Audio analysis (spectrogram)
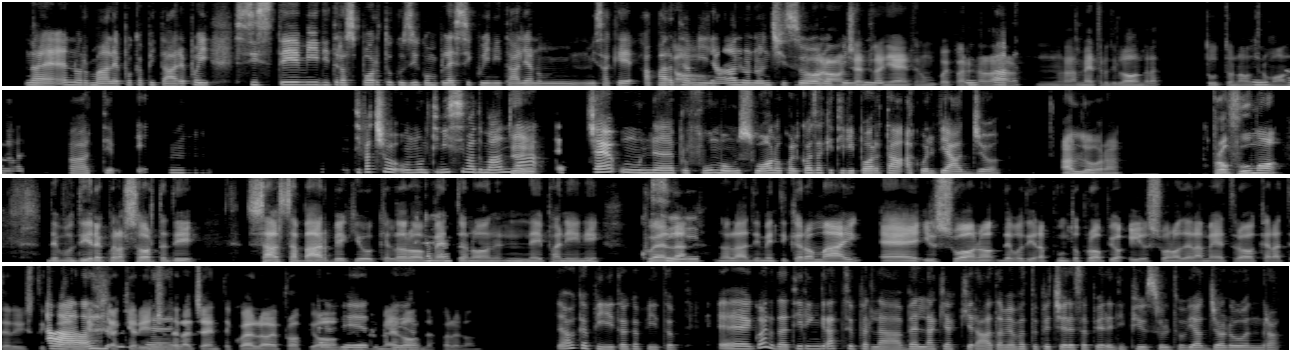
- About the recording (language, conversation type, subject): Italian, podcast, Qual è un viaggio che non dimenticherai mai?
- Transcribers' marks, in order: "paragonare" said as "pargoar"; "altro" said as "oltro"; other background noise; tapping; chuckle; "proprio" said as "propio"; chuckle; "proprio" said as "propio"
